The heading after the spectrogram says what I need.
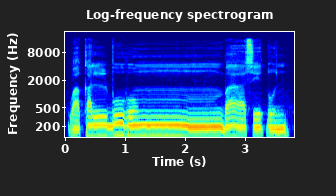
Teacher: Ada mim mati bertemu dengan huruf ba. Maka ini adalah ikhfa syafawi. Maka cara membacanya adalah dengan mendengungkannya selama 2 harokat.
